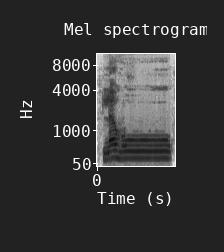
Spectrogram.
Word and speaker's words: لَهٗ: آہستہ ہجے کرنی ہے۔ لام زبر لا، ہا الٹا پیش ہو، لہو۔ لہو کیا ہے؟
